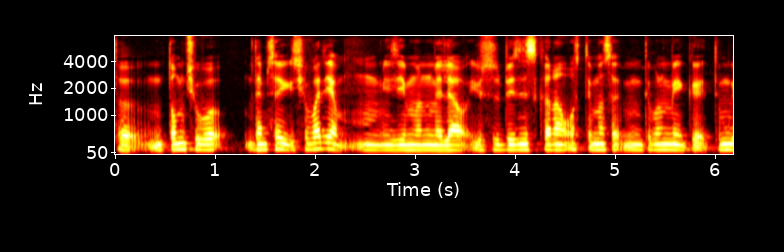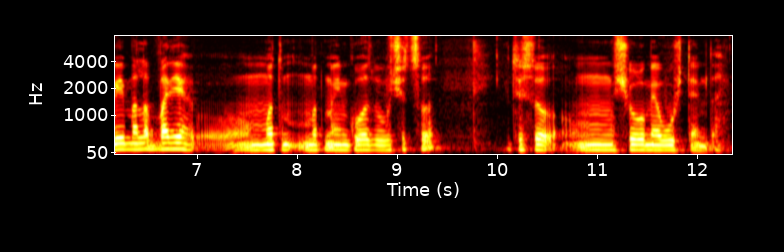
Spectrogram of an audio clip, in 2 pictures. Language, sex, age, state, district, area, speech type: Kashmiri, male, 30-45, Jammu and Kashmir, Ganderbal, rural, spontaneous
